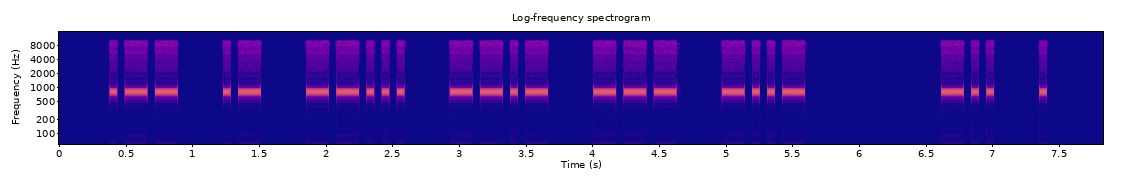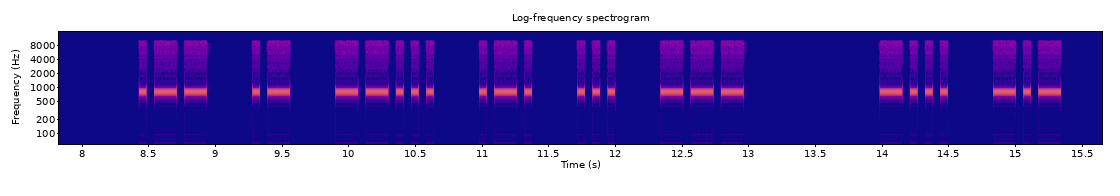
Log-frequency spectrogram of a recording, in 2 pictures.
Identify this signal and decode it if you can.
Morse code, heard as a keyed tone, about 21 wpm, spaced as for 15 wpm, 800 Hz. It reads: WA7QOX DE WA7RSO BK
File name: (spaced) / QSOs Spaced-mp3s / WA7QOX 1 @20 sp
